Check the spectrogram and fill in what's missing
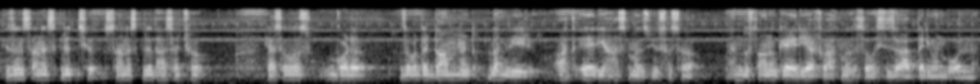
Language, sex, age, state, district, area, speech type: Kashmiri, male, 45-60, Jammu and Kashmir, Srinagar, urban, spontaneous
